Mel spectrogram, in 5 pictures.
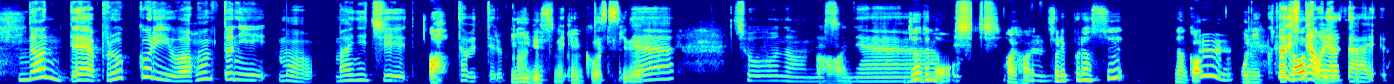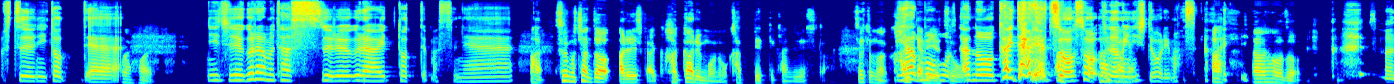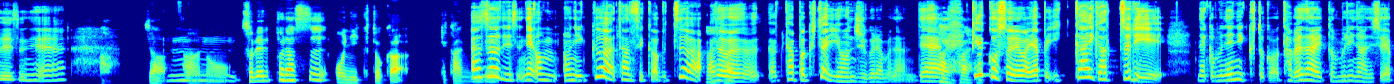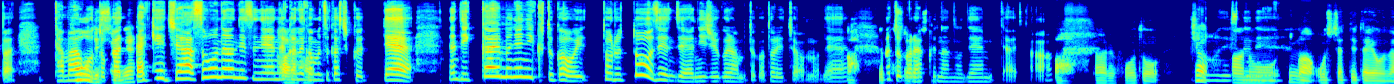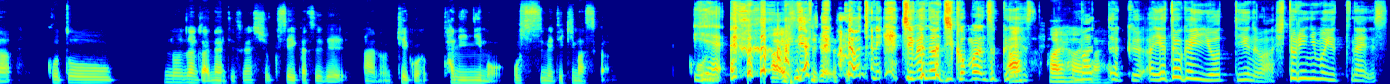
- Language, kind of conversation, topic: Japanese, podcast, 食生活で気をつけていることは何ですか？
- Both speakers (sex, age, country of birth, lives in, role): female, 50-54, Japan, Japan, guest; male, 20-24, United States, Japan, host
- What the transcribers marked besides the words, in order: laughing while speaking: "書いてあるやつを"; laughing while speaking: "はい"; tapping; laugh; laughing while speaking: "いや、これほんとに自分の自己満足です"; unintelligible speech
